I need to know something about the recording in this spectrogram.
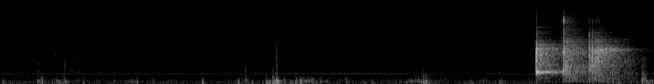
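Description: A concrete slab struck hard with a drinking glass. Near the end there is a sudden loud crack as the slab breaks, followed by a few smaller knocks as its pieces fall.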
